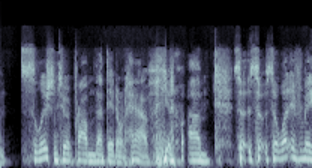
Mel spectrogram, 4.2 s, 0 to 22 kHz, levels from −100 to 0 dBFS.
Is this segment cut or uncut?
cut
